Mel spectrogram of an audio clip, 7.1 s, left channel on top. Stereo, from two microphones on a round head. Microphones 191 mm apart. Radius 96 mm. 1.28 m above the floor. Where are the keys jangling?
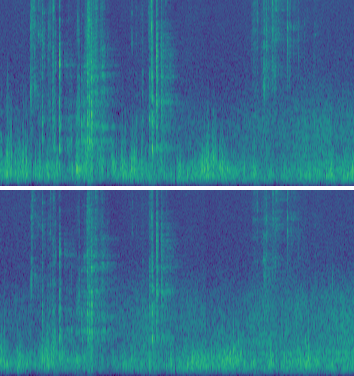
75° left (ahead or behind), 1.4 m; by 7.1 s 65° left (ahead or behind), 10.5 m.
